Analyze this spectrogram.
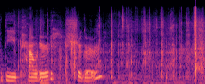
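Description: A cardboard box is torn open.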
